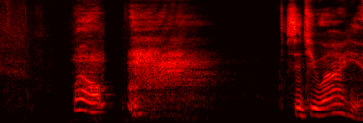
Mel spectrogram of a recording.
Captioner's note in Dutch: zucht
